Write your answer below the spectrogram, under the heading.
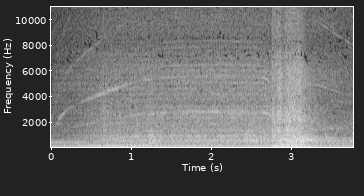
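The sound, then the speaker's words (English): A generator runs at a shadeless desert site in the Valley of Fire while a volunteer builds a sun shelter, giving a steady, droning engine hum with a brief louder burst of noise near the end. “volunteer Tom Dickinson runs a generator and drives screws into a sun shelter”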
